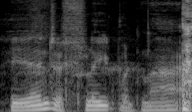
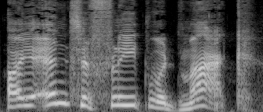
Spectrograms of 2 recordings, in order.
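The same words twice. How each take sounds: First: Low, soft, smooth-talker voice; smoothie. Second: High, failed attempt at an Irish accent. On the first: Acted. Rock star sounding out young fan, smoothie murmur. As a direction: purr it quietly like a smooth operator. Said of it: "he was more of a smoothie". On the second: Retrying the rock star's question, overdone Irish accent. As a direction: push a bad Irish accent higher. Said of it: "I'm Irish and I can't".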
